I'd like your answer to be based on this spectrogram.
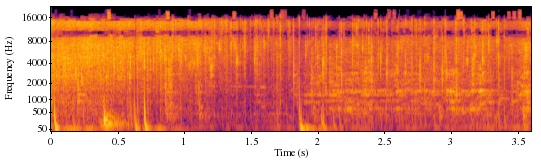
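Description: Whole cumin seeds, dried chilies and a bay leaf crackle and sizzle loudly in hot soybean oil, a dense close-up hiss with a few sharp pops near the start and no talking.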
